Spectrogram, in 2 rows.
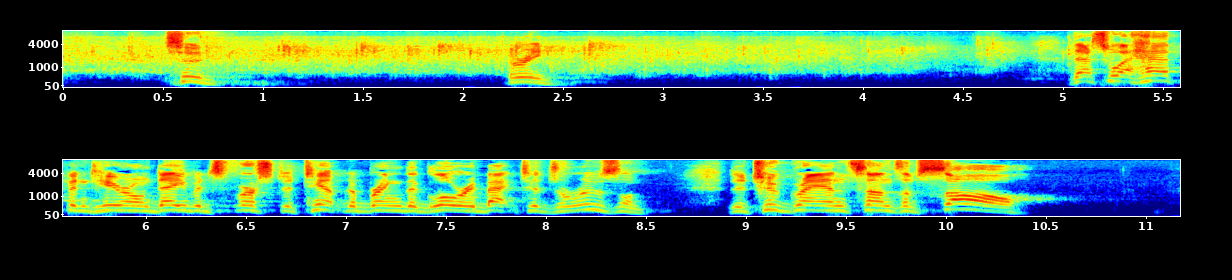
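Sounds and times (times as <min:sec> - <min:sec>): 
audience hand clapping: 0:00.0 - 0:05.6
speech: 0:00.5 - 0:01.0, 0:02.2 - 0:02.6, 0:05.0 - 0:10.5.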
